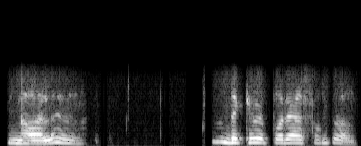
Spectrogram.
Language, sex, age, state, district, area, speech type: Odia, male, 60+, Odisha, Gajapati, rural, conversation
